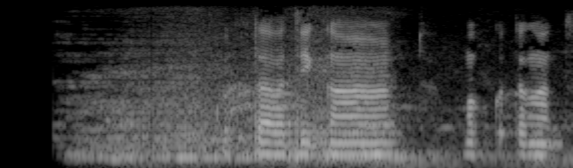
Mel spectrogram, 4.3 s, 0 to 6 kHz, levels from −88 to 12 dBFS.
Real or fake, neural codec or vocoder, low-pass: real; none; 5.4 kHz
